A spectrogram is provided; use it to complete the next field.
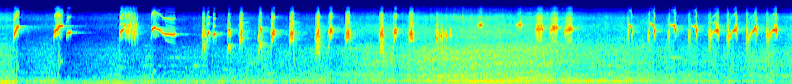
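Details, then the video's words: Long-tailed shrike singing, a recording meant to prompt silent shrikes to sing: bright, clipped high notes in quick uneven runs over a soft steady background hiss. "KICAU INI AMPUH MERANGSANG CENDET BISU JADI GACOR"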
